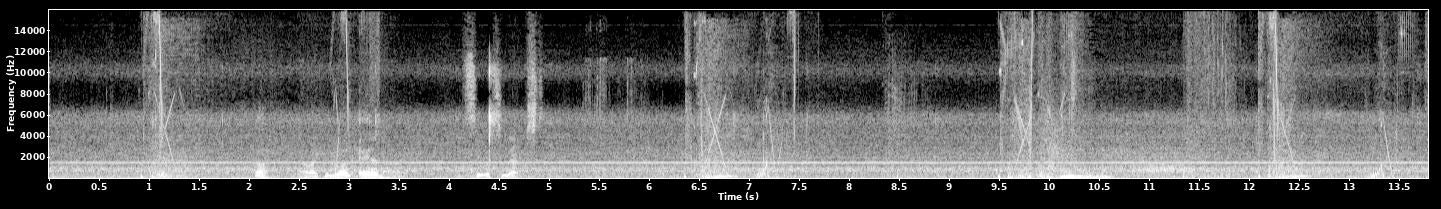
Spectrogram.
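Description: A crackling energy burst whooshes past several times.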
